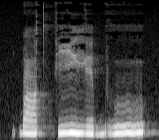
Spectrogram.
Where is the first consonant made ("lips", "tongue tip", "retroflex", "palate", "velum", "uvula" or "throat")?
lips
